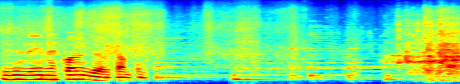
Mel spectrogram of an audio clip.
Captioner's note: paper crinkling; dishes cluttering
